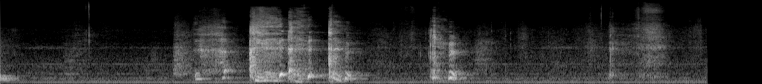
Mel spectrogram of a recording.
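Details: Several abrupt, forceful sneezes in quick succession with voice sounds between, induced by a nasal swab during a Covid-19 PCR test; sneezing.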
